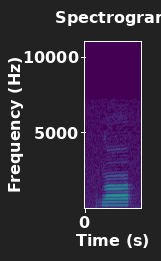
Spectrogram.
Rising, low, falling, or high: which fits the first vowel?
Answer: high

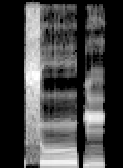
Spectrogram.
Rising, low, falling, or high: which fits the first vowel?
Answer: rising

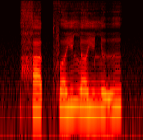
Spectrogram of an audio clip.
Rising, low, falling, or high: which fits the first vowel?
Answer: low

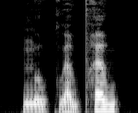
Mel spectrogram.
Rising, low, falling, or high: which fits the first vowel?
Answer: low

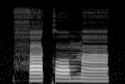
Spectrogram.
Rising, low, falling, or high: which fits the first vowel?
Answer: high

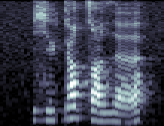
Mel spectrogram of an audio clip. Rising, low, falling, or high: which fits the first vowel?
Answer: low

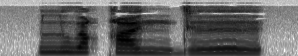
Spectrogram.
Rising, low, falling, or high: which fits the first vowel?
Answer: high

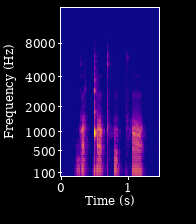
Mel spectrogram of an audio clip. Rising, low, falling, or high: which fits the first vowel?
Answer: low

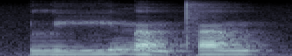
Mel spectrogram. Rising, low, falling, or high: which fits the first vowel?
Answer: rising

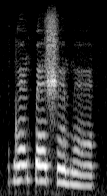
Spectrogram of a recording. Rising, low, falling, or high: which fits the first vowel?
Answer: high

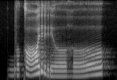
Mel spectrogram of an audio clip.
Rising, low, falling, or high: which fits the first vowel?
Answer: rising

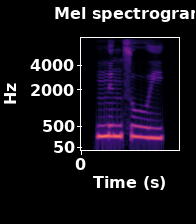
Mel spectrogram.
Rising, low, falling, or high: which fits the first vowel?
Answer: low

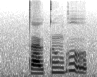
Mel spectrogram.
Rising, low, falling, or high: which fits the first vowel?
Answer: low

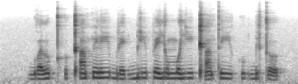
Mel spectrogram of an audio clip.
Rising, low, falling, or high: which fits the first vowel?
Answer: low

